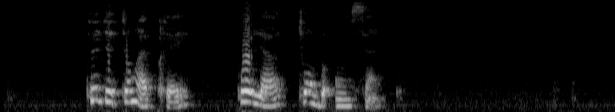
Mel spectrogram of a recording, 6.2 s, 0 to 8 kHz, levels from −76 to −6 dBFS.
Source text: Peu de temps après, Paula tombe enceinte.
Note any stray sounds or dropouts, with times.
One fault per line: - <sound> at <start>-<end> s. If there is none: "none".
none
